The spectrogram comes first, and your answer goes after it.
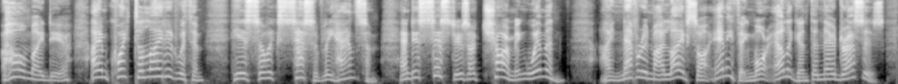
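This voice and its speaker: Man voicing a high, gushing middle-aged mother. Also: very animated, moderate pace, bright, forceful tone, no echo, clean studio sound, heavily acted. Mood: delighted. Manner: effusive, exclamatory, rattling on.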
